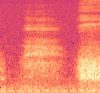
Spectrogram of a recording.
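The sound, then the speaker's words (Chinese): A voice imitates an old grandmother snoring with two breathy, hissing exhales, a softer drawn-out one followed by a louder, rougher puff of air. There are no spoken words. “那张床上有一位老奶奶，打鼾的老奶奶。”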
